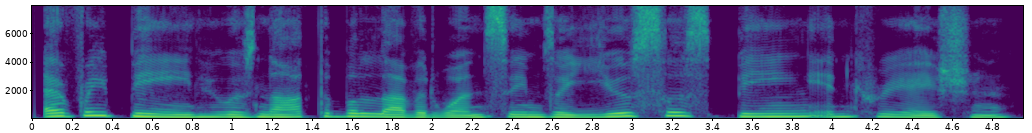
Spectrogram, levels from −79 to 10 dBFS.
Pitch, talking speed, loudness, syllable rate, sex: 175 Hz, 170 wpm, -15 LUFS, 4.6 syllables/s, female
